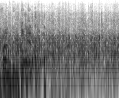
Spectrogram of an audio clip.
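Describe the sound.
Steady, dense, fairly loud applause for a first Florida Man win fills the whole stretch, with a voice briefly audible over the clapping at the start.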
